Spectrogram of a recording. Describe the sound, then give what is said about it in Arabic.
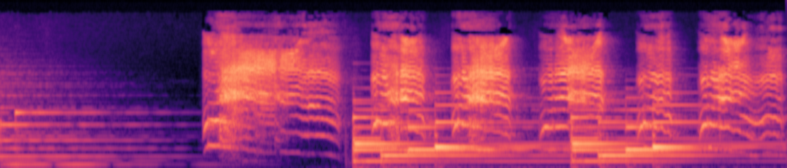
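A newborn baby cries for its mother, loud wailing bursts breaking out after a quiet start and repeating several times in a strained, quavering rhythm. “عيناها راتا النور لاول مره في حياتها قطع ما يربطها بامها تبكي وتبحث عن حضن امها ليهدا روعها”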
